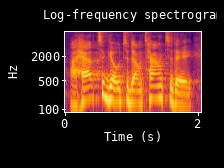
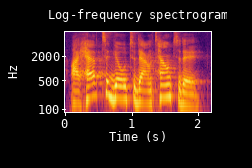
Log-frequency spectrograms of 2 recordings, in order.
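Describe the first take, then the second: The two takes are said the same way.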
